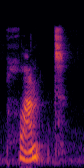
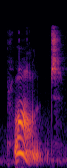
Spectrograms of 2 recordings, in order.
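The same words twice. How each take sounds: First: The vowel is a short 'a' sound. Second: The vowel is a long 'ar' sound. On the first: This matches the spelling. "P-L-A-N-T, plant" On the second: This is how people in the speaker's region say it. "where we live, most people would say plant"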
